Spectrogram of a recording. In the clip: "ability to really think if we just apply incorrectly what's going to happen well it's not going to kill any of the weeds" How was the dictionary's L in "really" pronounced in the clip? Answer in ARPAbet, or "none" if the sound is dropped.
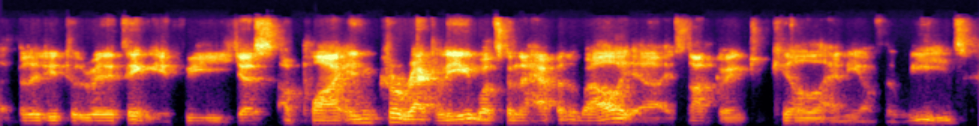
N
